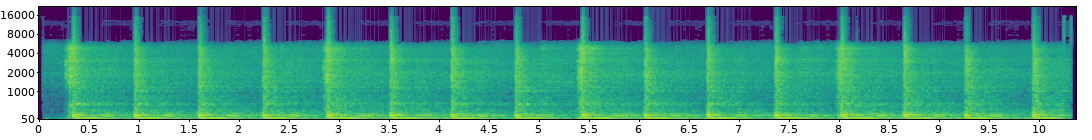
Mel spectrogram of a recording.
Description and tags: Mix of a recording of drums, recorded through a preamp. Reverb and effects added in Cubase.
